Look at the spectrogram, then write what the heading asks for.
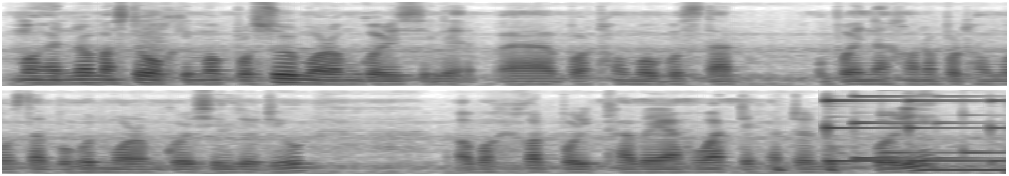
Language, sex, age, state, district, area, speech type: Assamese, male, 45-60, Assam, Nagaon, rural, spontaneous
